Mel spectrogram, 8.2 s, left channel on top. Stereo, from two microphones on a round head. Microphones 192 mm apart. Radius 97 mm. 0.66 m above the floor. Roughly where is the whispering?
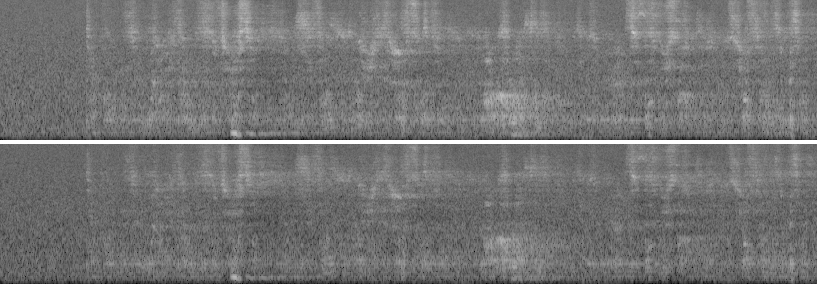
Centre.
